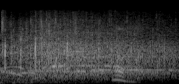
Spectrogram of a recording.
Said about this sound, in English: Scalise, with the aid of crutches, walked into the floor of the House of Representatives, he was met with a standing ovation from both Republicans and Democrats.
